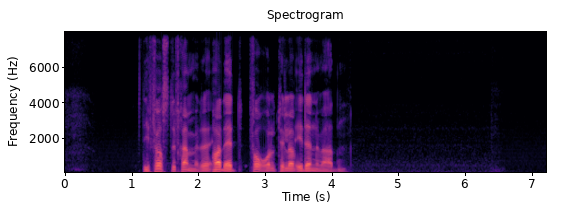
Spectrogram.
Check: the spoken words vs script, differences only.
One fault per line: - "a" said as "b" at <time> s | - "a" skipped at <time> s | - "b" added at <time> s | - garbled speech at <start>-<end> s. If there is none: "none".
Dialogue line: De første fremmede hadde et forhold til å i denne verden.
none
